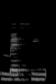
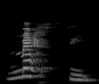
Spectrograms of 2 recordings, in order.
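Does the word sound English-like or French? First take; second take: English-like; French. First: It sounds like the English word messy. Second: It sounds like the French word merci. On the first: The speaker calls it wrong. "Please don't say it messy" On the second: The speaker calls it right. "It's merci"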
